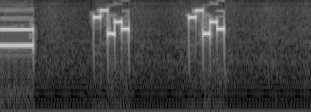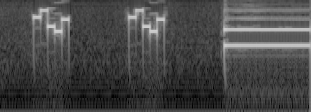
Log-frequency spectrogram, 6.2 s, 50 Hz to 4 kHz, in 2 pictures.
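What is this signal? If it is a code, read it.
Five-tone selective call (ZVEI), heard as quick runs of five tones, tones of about 70 ms. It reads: 88163 88163 88427 88427
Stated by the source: ZVEI five-tone selective call received on SDR.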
